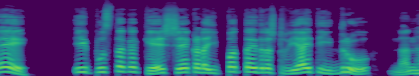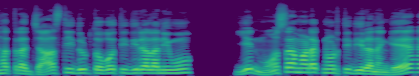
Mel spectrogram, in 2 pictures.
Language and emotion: Kannada, angry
